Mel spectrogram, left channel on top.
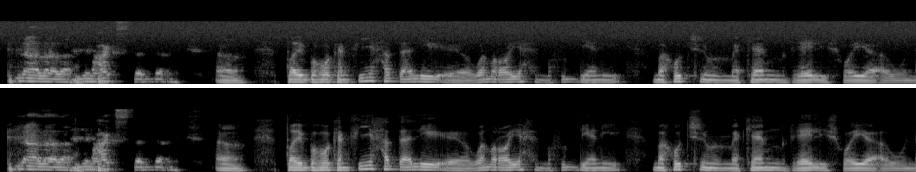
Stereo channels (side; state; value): left; noise; hiss, 16 dB below the sound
